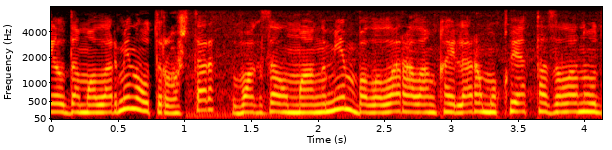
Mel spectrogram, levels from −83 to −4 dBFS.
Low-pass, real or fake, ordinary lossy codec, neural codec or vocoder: 7.2 kHz; real; MP3, 64 kbps; none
